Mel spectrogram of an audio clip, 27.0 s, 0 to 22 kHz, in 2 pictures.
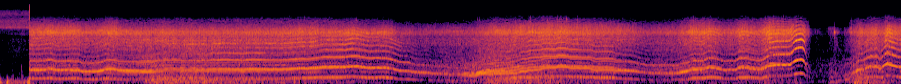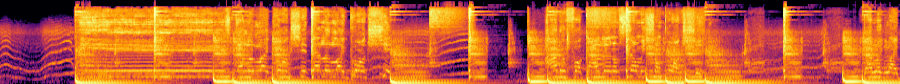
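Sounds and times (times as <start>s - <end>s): quadcopter motors whining: 0.0s - 20.5s.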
